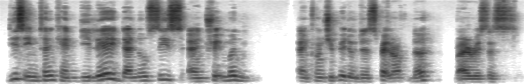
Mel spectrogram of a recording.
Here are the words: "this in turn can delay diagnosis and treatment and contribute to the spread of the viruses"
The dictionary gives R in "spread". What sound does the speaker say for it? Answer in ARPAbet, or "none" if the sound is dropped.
none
